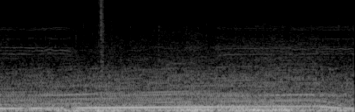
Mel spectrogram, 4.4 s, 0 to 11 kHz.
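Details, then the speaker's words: 2010 Ford Fusion road test after broken engine mount replaced (noise seemed like transmission): engine pulls smoothly with even low drone rising with revs, no grinding or clunking under load; normal acceleration. "Olha a diferença do barulho do carro agora aí, ó. No começo do vídeo vocês lembram o barulho aí, ó."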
